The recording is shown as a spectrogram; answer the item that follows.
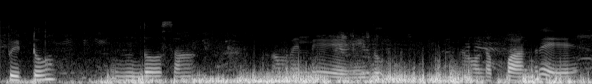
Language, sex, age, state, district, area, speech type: Kannada, female, 18-30, Karnataka, Gadag, rural, spontaneous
